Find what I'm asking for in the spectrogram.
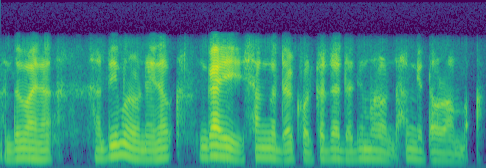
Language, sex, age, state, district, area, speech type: Manipuri, male, 18-30, Manipur, Kakching, rural, conversation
